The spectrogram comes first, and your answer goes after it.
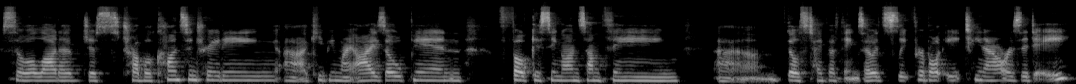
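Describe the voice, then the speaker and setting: A woman's voice: lowish voice, level tone, a little slow, a bit bright. A woman in her forties from Canada, describing fatigue and recovery in an interview, matter-of-fact. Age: 40s. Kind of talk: recalling illness in an interview.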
